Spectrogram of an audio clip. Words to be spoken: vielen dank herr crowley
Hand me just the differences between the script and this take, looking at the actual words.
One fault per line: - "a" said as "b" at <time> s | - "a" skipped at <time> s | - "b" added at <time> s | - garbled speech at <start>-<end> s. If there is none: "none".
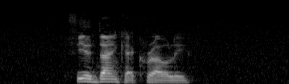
none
